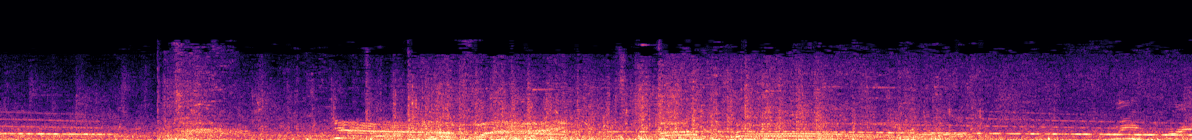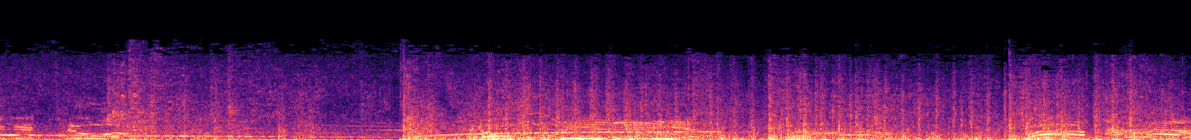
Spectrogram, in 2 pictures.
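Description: A police siren wails with a rising and falling pitch.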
